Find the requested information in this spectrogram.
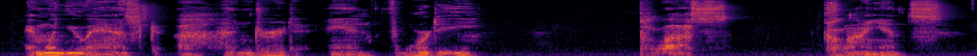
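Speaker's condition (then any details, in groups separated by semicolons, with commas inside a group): Throat cancer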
